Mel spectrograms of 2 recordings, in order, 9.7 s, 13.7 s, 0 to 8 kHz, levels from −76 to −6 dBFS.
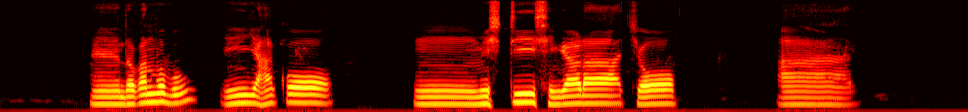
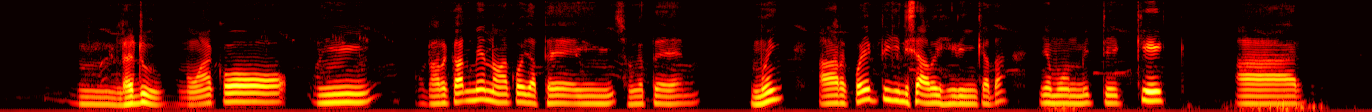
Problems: constant background noise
